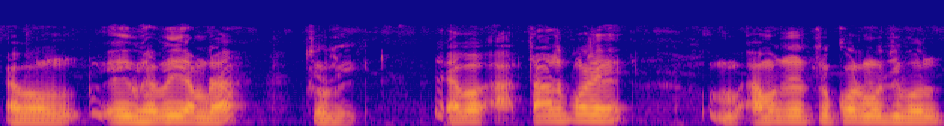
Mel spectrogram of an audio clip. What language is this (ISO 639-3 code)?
ben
